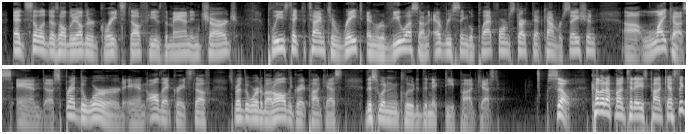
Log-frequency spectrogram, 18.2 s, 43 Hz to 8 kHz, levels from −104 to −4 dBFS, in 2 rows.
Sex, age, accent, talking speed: male, 50-69, American, 215 wpm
